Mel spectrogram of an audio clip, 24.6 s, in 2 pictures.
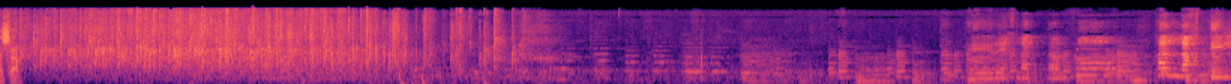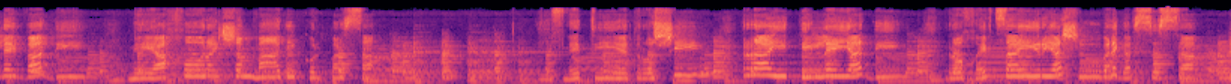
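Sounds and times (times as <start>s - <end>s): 
speech: 0.0s - 0.4s, 13.9s - 15.7s, 18.0s - 24.6s
audience applause: 0.0s - 5.6s
instrumental music: 5.7s - 24.6s.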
